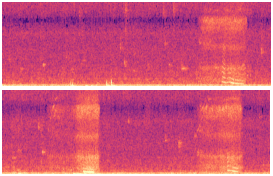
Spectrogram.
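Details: Leo, a Siberian cat, asleep deep into a five-hour nap after a long workday, snores softly: three breathy drawn-out snores, each with a thin falling whistle, a few seconds apart over a steady low hum.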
